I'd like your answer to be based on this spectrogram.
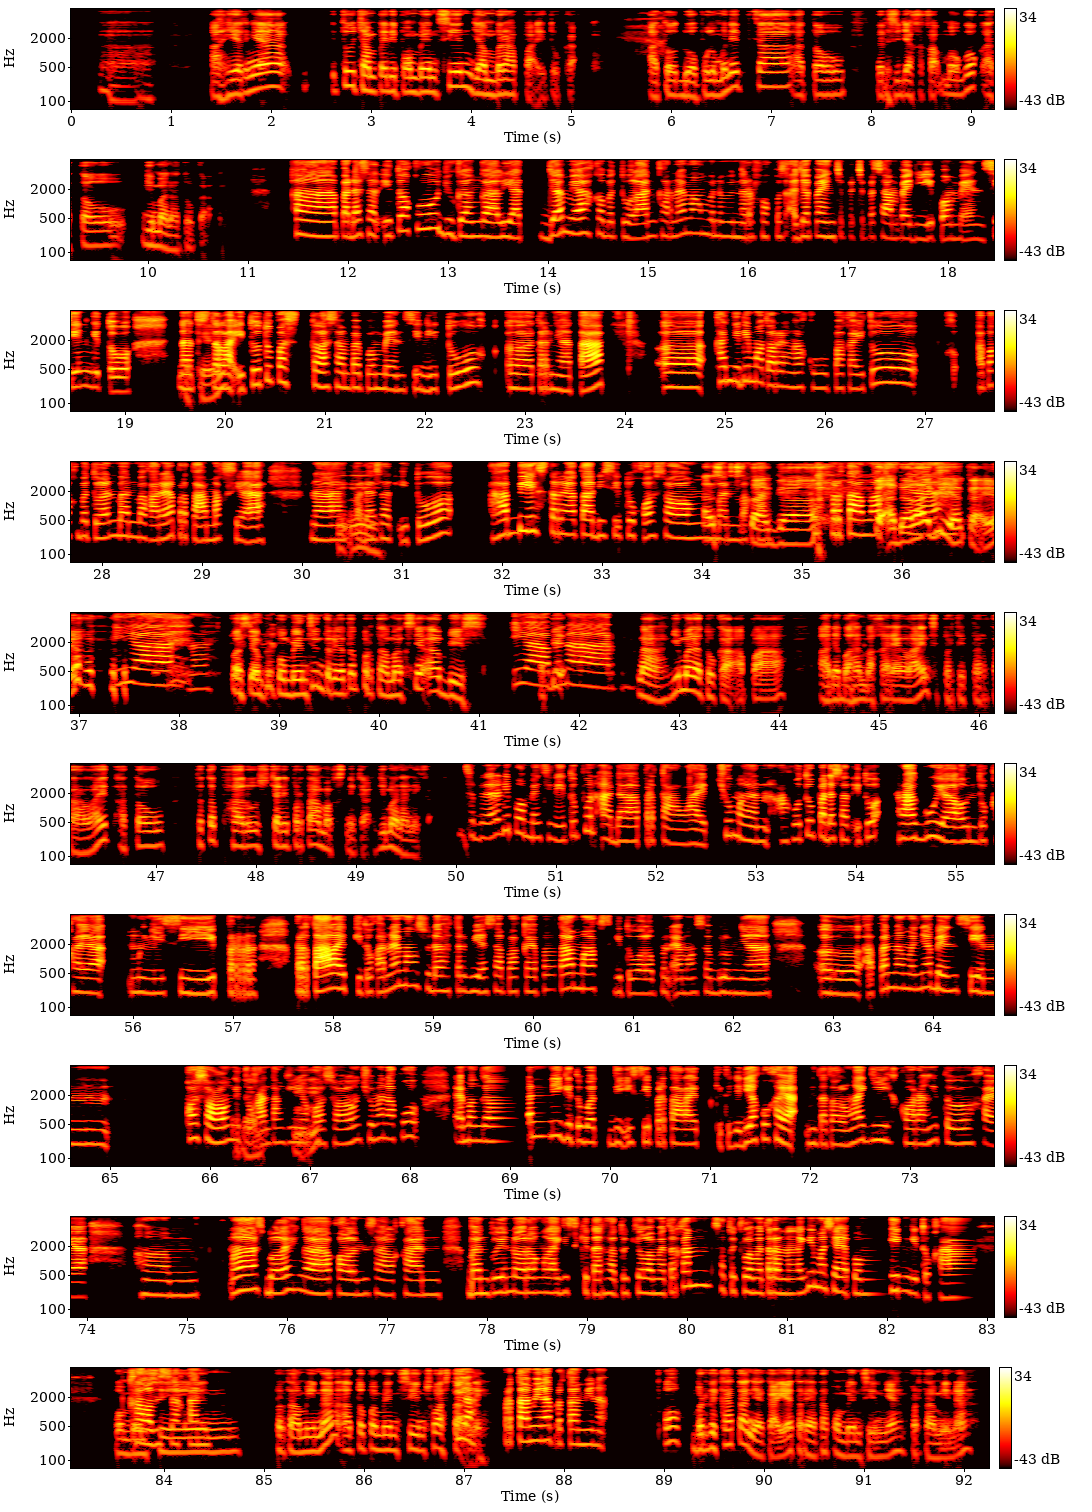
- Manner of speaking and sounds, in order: "sampai" said as "campai"; other background noise; snort; tapping; laughing while speaking: "ya?"; laugh; chuckle
- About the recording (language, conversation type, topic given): Indonesian, podcast, Bisakah kamu menceritakan momen kebaikan tak terduga dari orang asing yang pernah kamu alami?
